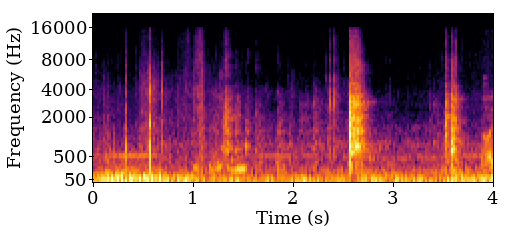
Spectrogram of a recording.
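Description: Wind rumbling on the microphone, with light metallic clicks and rattles from a wire cage live trap. About two and a half seconds in comes one short, loud noisy burst.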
